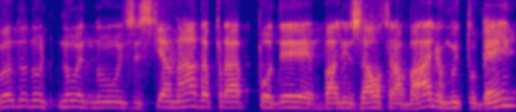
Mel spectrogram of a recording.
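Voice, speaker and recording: A man talks with ordinary pitch variation. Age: 60s. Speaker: occupational therapist. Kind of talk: webinar talk. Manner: halting, many fillers.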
